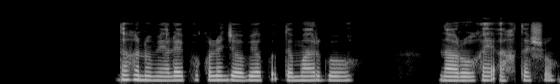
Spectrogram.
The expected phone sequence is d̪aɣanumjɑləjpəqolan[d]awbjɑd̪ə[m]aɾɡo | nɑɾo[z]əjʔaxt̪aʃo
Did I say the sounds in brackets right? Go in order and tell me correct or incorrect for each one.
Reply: incorrect, correct, incorrect

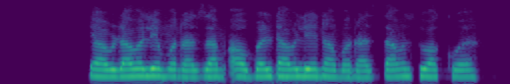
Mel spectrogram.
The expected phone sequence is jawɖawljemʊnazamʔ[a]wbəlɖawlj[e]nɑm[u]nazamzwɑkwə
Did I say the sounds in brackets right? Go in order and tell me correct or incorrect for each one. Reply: correct, correct, incorrect

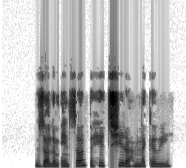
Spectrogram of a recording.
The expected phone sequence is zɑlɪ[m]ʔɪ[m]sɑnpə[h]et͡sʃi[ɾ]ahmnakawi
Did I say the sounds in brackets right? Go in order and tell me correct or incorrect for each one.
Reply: correct, incorrect, correct, correct

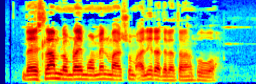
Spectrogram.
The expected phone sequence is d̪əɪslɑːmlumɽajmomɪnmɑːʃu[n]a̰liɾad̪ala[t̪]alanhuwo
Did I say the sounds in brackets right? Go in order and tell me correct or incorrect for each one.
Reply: incorrect, correct

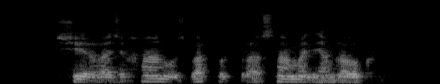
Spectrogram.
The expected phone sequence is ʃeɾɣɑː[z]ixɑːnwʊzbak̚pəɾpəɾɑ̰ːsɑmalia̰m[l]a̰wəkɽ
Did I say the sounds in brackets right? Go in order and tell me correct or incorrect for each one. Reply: correct, correct

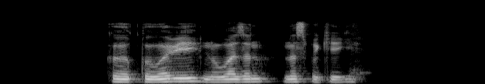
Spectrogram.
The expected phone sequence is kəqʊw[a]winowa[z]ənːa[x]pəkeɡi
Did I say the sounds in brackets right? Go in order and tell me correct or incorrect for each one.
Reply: correct, correct, incorrect

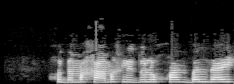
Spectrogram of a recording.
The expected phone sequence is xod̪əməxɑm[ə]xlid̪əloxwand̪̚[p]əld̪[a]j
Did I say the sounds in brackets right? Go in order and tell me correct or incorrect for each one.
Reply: correct, incorrect, correct

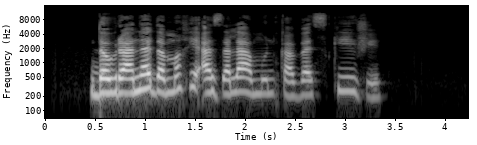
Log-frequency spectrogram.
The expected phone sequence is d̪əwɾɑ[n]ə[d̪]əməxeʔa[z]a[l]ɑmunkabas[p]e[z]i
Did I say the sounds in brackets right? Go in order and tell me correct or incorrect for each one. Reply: correct, correct, correct, correct, incorrect, incorrect

